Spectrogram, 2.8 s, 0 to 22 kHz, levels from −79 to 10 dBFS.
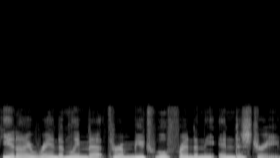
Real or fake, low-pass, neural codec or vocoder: fake; 7.2 kHz; vocoder, 22.05 kHz, 80 mel bands, Vocos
